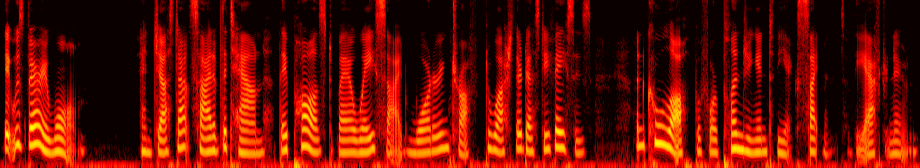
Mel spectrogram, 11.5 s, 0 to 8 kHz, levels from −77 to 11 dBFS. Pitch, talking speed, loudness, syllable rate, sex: 205 Hz, 170 wpm, -22 LUFS, 5.2 syllables/s, female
